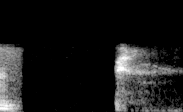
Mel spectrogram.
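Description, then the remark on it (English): A foghorn sounds twice: a short, clipped blast, then a second of silence, then a longer, loud blast with a steady tone that slowly fades. No one speaks. “At the sound of a foghorn.”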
